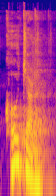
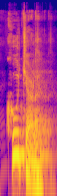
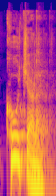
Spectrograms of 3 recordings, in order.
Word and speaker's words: کھوچڑ: غور سے سنیے، کلوخ۔ 14واں اور آخری لفظ ہے کھوچڑ۔ یہ غلط تلفظ ہے، درست تلفظ ہے کھوچڑ۔ دوبارہ سنیے، کھوچڑ۔ بچوں آپ بھی غور سے سنیے، کھوچڑ۔ امید ہے آج کی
